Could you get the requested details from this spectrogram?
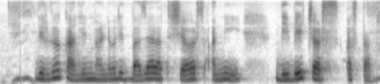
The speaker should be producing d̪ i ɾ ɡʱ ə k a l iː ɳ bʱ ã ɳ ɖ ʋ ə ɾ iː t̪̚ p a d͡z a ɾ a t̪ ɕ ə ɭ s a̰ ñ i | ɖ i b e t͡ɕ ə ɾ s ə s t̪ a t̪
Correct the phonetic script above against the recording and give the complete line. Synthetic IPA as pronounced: d̪ i ɾ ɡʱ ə k a l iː n bʱ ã ɳ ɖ ʋ ə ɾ iː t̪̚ b a d͡z a ɾ a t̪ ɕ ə ɾ s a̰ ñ i | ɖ i b e t͡ɕ ə ɾ s ə s t̪ a t̪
